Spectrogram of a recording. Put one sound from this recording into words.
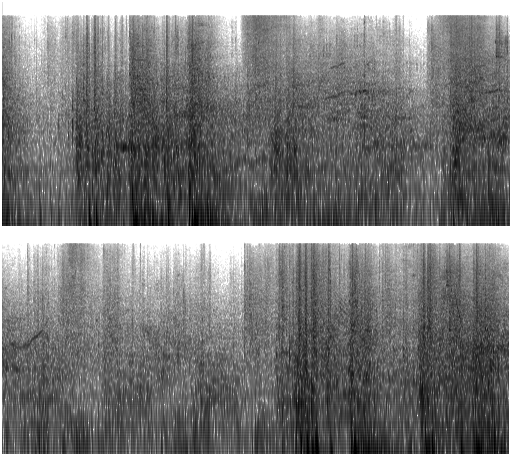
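Blades whoosh and slash in quick swings.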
